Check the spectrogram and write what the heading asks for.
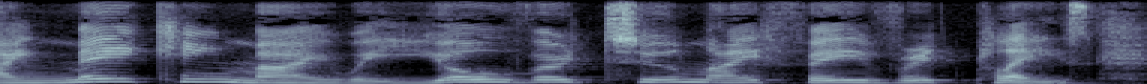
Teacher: Percebe que é tudo muito ligado? Não tem pausa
